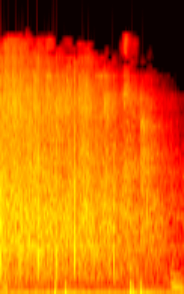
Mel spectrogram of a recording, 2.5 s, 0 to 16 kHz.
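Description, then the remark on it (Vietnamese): A crowd of more than 1,000 Buddhist followers in a dharma hall applauds steadily to welcome a monk, a dense wash of many hands clapping at once that holds for a couple of seconds and then begins to thin and fade. “Tôi thì chắc quý vị cũng đã biết rồi, và sự hiện diện của hơn 1.000 quý Phật tử chúng ta trong đạo tràng ngày hôm nay, xin chúng ta cho một tràng pháo tay.”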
